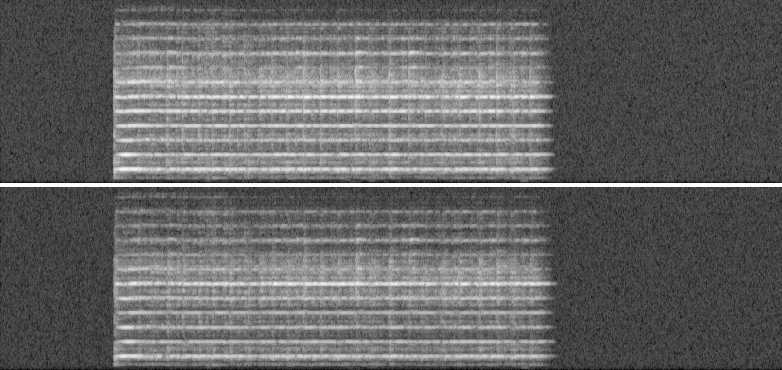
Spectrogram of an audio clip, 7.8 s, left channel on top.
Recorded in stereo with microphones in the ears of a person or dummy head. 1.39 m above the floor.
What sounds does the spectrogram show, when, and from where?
1.1 s a violin: 55° left (ahead or behind), 0.9 m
